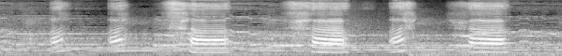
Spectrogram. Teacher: हा जो सा है, हा वो हलक से अदा होता है। हा जो सा है वो अदा होगा हलक के दरमियानी हिस्से से।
